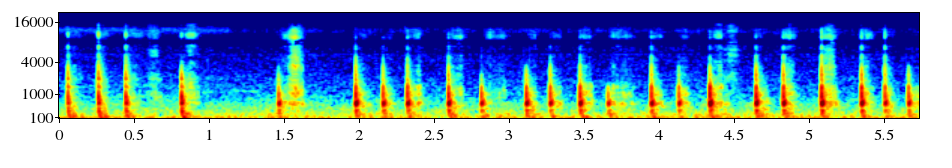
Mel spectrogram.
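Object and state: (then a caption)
Stylus writing on a tablet screen with a matte paper-like film. A plastic stylus tip writes small Japanese characters on a large iPad whose glass screen has a matte plastic paper-like film. About two dozen short, dry taps and scratches come in a quick, uneven rhythm, each with a brief mid-pitched click and a light, bright scrape that dies away almost at once.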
